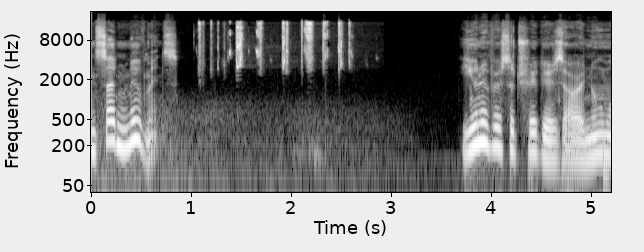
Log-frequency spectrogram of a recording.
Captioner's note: mouse squeaking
